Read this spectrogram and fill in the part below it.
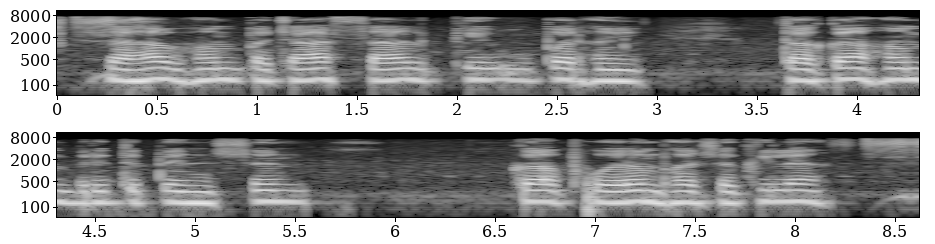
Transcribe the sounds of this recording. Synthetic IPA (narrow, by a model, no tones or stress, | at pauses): saɦəbɦəmpət͡ʃaːsːaːlkeuːpəɾɦə̃ĩ | t̪əkaɦəmbɾɪd̪ʱːpẽːnʃən | kapʰɔːɾəmbʱəɾsəkilaː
